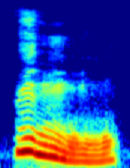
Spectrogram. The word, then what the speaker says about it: 韵母: 성모와 운모, 중국어로 읽으면요. 성무, 성무, 그 다음에요. 윈무, 윈무 이렇게 발음을 합니다.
